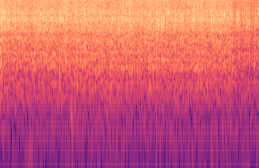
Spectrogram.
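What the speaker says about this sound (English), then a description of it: "want to hear that sizzle going." Black bean burgers searing in an oiled pan, giving a steady, close, dense sizzle and crackle throughout with no talking.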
